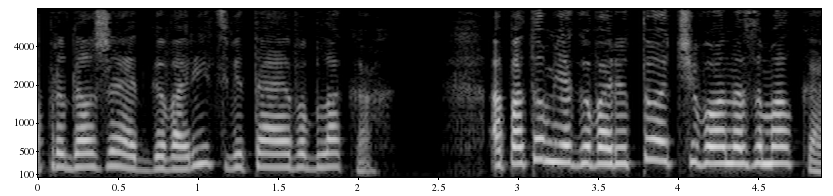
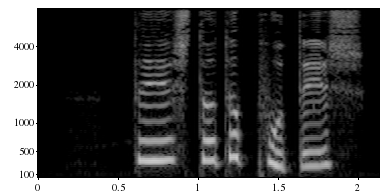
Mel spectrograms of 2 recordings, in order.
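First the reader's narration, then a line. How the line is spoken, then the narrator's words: Uncertain mother. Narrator (Russian): неуверенно произносит мама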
